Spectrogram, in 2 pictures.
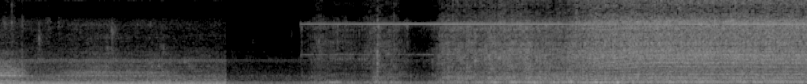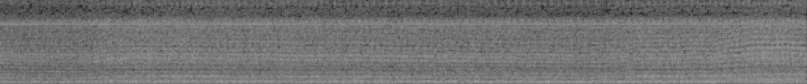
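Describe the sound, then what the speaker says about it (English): A power drill bores out the pins of a rusty machete with a steady, close mechanical whine. It dips briefly near the start, then runs continuously and slightly louder to the end. "Let's get this other one drilled out."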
